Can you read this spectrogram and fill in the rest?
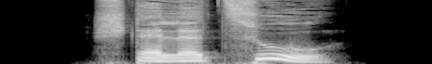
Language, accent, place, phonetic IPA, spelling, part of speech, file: German, Germany, Berlin, [ˌʃtɛlə ˈt͡suː], stelle zu, verb, De-stelle zu.ogg
- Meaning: inflection of zustellen: 1. first-person singular present 2. first/third-person singular subjunctive I 3. singular imperative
